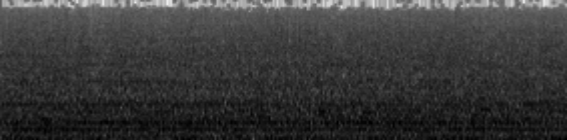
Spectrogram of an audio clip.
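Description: Rushing water churns and roars loudly close by.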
